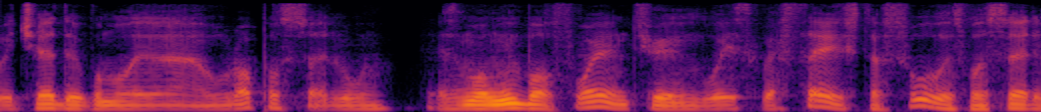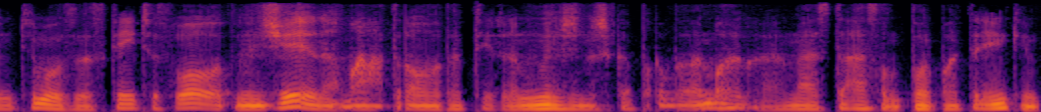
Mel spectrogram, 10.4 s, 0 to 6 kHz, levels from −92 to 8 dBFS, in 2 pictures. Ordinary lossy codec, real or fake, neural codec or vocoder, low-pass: AAC, 32 kbps; fake; codec, 16 kHz, 0.5 kbps, X-Codec, HuBERT features, trained on balanced general audio; 5.4 kHz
